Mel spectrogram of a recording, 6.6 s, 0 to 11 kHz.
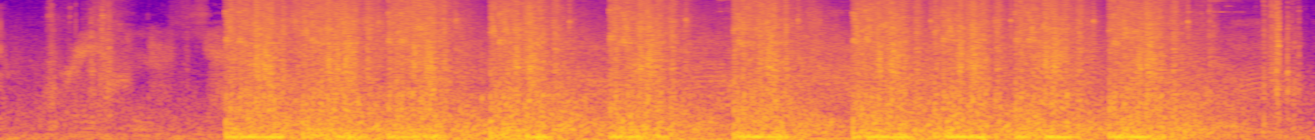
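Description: Sniper rifle gunfire in Halo 4, a rapid series of heavy shots and booms after a quieter opening, loud and close with short gaps between bursts.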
